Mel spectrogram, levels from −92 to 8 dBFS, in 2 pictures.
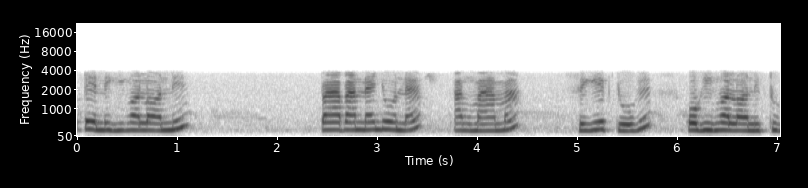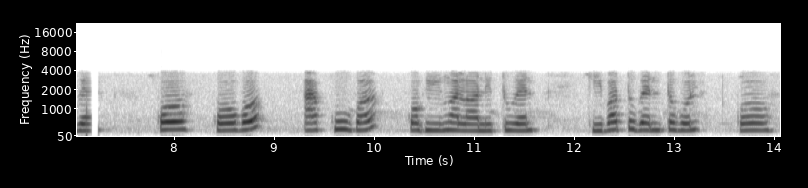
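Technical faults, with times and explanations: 7.12–7.24 s, packet loss with pitch repetition: after "koo kinang'alali", about 120 ms drops out, which fits six 20 ms packets. The last pitch period repeats as a brief buzzy hold, fades to silence, then speech cross-fades back. A spectrogram shows frozen harmonic stripes dimming to a blank gap, and the waveform shows identical cycles shrinking into silence.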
